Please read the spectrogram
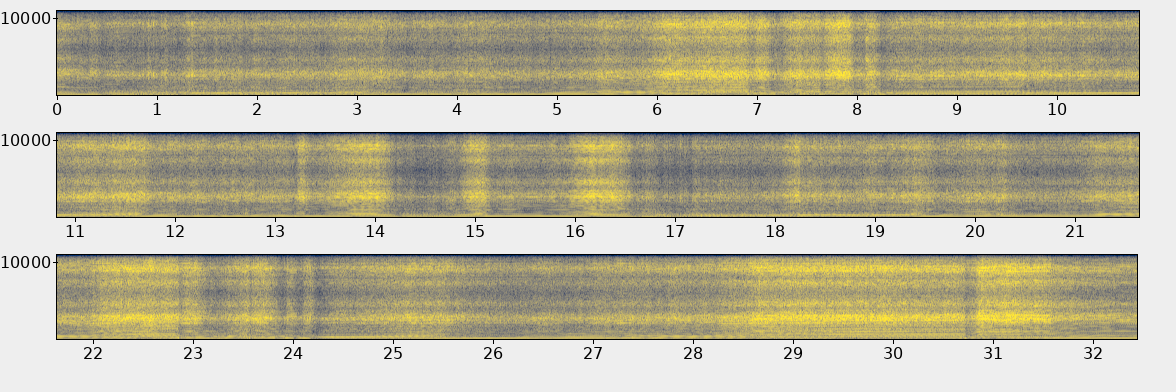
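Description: Race car engine heard from inside the stripped cabin at racing speed, its note climbing steadily and then dropping sharply several times as the driver shifts gears or lifts off.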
